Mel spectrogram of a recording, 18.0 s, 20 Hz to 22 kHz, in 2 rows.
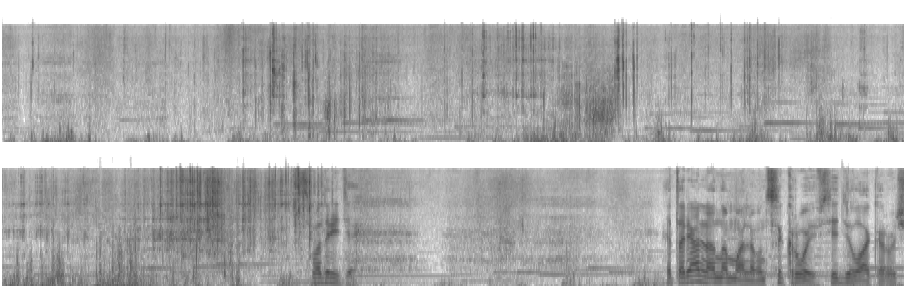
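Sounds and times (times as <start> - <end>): wind buffeting microphone: 0.0 - 16.1
background music: 0.0 - 18.0
footsteps on snowy ice: 1.1 - 12.2.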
